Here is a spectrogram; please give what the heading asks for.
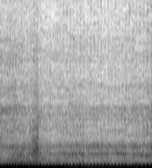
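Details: Project quad just started after CDI unit fiddling; carb is out of adjustment so it roars on startup. Runs fast and rough, then revs drop and settle unevenly as it calms down; racing idle.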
